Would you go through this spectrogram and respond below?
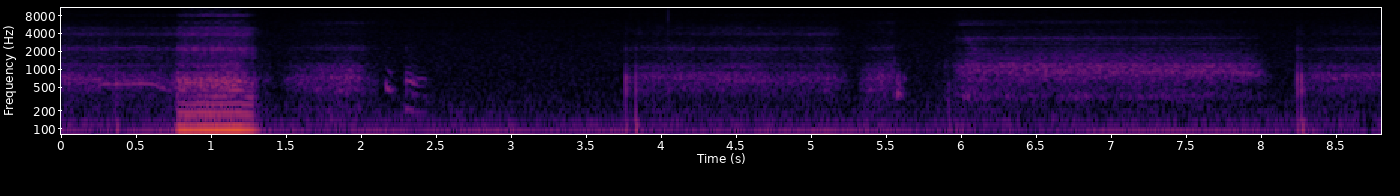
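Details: One loud snore during sleep over a steady room hum, followed by quieter breathing sounds; sleep snoring.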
